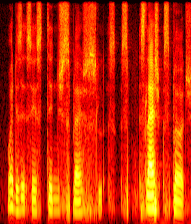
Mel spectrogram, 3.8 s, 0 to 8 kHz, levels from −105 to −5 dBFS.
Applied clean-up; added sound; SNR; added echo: none; none; none; none.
